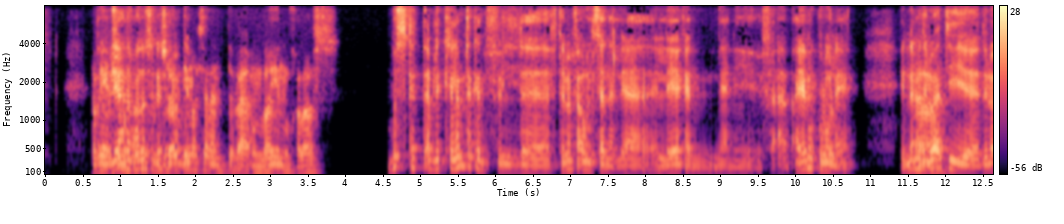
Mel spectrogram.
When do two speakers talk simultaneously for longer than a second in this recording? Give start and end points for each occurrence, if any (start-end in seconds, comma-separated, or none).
0.7-2.1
